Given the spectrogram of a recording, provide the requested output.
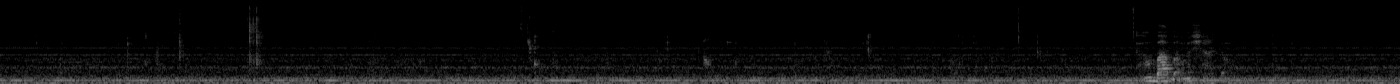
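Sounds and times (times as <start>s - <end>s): steady low hum: 0.0s - 14.0s
chewing strawberries: 0.4s - 3.0s, 5.2s - 10.5s.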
